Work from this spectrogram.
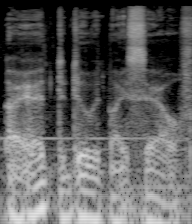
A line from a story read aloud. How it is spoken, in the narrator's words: he muttered under his breath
